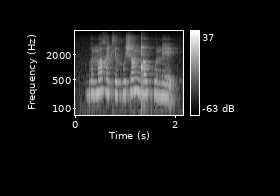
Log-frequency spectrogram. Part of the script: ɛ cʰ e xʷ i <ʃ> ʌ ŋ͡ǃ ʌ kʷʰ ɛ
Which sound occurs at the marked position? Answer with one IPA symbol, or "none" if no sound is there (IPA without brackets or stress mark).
ʃ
